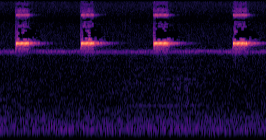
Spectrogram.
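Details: A cricket on a house plant, filmed close up, gives short, high, buzzy chirps, about one each second, over a faint steady ringing tone.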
